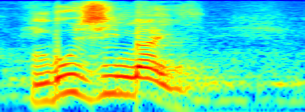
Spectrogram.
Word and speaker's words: Mbuji-Mayi: Et puis la prononciation, Mbuji-Mayi.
